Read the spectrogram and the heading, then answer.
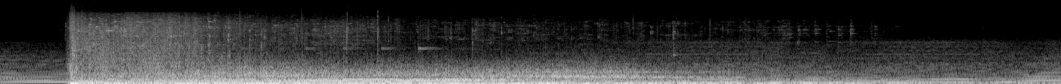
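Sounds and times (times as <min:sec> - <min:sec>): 
car explosion blast: 0:00.7 - 0:07.7
heavy roaring rumble and debris noise after a car explosion: 0:00.7 - 0:10.6.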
